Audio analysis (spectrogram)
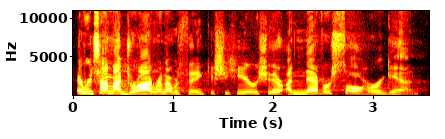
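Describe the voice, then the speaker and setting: Her voice is fairly high yet gravelly as she speaks to an audience in a big, echoing indoor hall, a motivational speaker at a university welcome event. She recounts her story with earnest emphasis, stressing key words, using repetition, and letting dramatic pauses land.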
